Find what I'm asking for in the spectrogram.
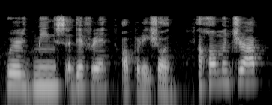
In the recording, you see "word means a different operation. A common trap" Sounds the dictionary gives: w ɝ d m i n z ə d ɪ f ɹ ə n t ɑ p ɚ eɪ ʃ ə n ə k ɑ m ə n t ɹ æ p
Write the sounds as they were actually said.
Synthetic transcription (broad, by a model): w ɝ d m i n s ə d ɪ f ɹ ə n t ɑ p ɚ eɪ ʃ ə n ə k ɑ m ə n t ɹ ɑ p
